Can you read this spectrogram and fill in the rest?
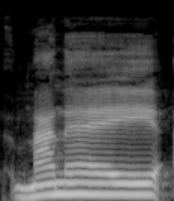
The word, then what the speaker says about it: Manet: Monet, Manet, Van Gogh.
